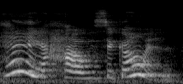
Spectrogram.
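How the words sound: It is said in a feminine voice with long S.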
